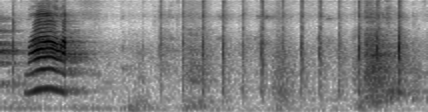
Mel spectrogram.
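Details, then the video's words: Talking pet parrot saying 'mummy' indoors: a loud, harmonic, speech-like syllable at the start, then a series of soft rhythmic clicks and tapping, and a burst of scratchy sound at the end. "Parrot sound mummy 🥰 mummy mitthu ko roti do🤩parrot natural sound 😆 मम्मी पापा बोलता तोता"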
